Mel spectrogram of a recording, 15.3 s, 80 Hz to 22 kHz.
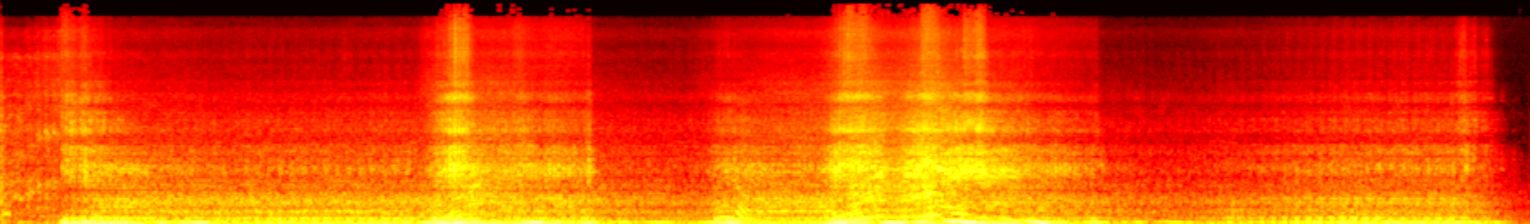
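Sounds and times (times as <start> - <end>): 
truck ignition switching off: 0.0 - 2.0
truck engine idling and revving with rattling: 0.0 - 15.2.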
